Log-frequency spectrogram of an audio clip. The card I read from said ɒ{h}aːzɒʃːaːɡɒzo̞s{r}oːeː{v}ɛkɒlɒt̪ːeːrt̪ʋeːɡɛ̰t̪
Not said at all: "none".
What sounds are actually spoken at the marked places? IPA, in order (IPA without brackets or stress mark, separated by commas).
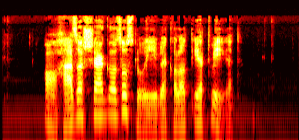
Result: h, l, v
